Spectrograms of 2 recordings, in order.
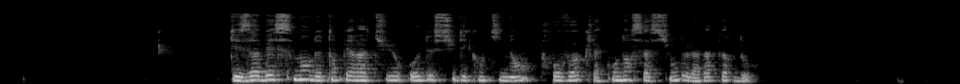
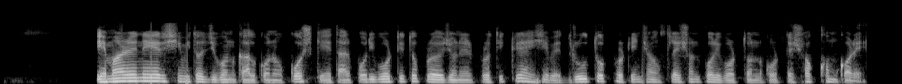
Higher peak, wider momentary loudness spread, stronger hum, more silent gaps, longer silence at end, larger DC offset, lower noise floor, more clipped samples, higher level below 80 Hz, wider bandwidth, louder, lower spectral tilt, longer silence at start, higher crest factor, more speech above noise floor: second, -8 dBFS vs -2 dBFS; second, 7 LU vs 11 LU; neither; neither; first, 2.05 s vs 0.35 s; neither; about the same, -74 dBFS vs -74 dBFS; neither; second, -66 dBFS vs -48 dBFS; first, 11.5 kHz vs 7.2 kHz; second, -24 LUFS vs -20 LUFS; about the same, -6.5 dB/octave vs -7.5 dB/octave; first, 2.3 s vs 0.95 s; about the same, 18 dB vs 18 dB; second, 50 dB vs 55 dB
